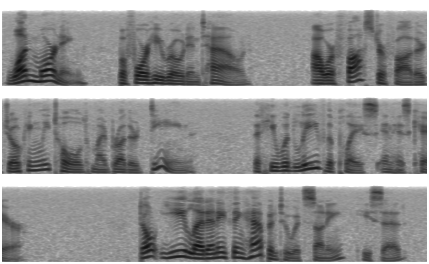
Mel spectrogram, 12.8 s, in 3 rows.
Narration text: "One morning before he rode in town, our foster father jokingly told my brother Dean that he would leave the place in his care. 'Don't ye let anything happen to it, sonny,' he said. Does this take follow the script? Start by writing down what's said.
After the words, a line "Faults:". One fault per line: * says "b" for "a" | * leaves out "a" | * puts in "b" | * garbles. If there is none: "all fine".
"One morning before he rode in town, our foster father jokingly told my brother Dean that he would leave the place in his care. 'Don't ye let anything happen to it, sonny,' he said.
Faults:
all fine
